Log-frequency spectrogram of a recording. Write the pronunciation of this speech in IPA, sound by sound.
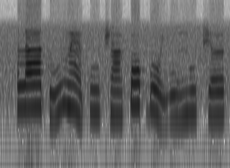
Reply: l aː˦ t u˨˦ v ɛ̃˦˨ p u˧ t͡ʃ ã˧ k͡p ɔ˦ ɓ o˦˨ j u˧ ɲ u˦ t͡ʃ ə˦

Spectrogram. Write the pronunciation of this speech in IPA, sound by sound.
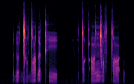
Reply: ɗ o ɡ͡ǀ ʌ dˤ i ɗ ʌ kʰ i | tˤ i qʼ ɔ ŋ͡ǀ o sˤ tˤ u ʔ

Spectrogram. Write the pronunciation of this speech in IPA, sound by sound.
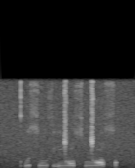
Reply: kʷʼ e s o̤ x ḛ ŋ͡ǀ u sˤ ŋ͡ǀ ɔ sˤ

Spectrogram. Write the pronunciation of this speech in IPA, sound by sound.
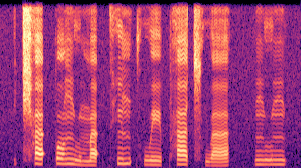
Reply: t͡ɕʰ a˦ ʔ p ɔ˦ ŋ u˨˩ m a˨ ʔ t̪ʰ ĩ˦ m t̪ʰ w e˧ pʰ a˦ t͡sʰ w a˨˦ | ŋ u˦ ŋ

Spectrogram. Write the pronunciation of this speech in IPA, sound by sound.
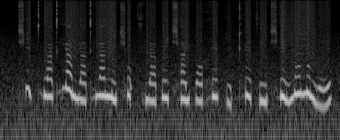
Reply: t͡ɕʰ i˦ ʔ t̪ʰ w a˧ kʰ j a˥˧ m j a˧ kʰ j a˦ n̪ ẽ˧ t͡ɕʰ o˦ ʔ t͡sʰ j a˧ p e˧ t͡ɕʰ a˧ j p ɔ˧ h e˦ k i˨ ʔ kʰ e˥˧ t͡s ĩ˧ t͡ɕʰ ẽ˥˧ m ɔ̃˦ n̪ ɔ̃˥˧ n̪ w e˨˦

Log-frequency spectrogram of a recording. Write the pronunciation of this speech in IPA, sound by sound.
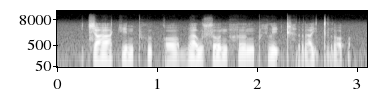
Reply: t͡ɕ aː˧ k i˧ n pʰ u˨˩ k̚ ʔ ɔː˩˦ b a˧ w s o˧ n h ɤː˦˥ ŋ pʰ l i˦˥ ʔ kʰ r a˧ j t r ɔ˦˥ ʔ

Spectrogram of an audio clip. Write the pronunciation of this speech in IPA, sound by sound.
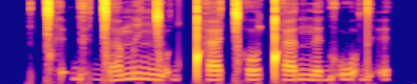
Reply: ǀʰ ḛ˨˦ ɡ ḛ˨˦ ɡ͡ǀ æ˨˦ m i˥˧ ŋ͡ǀ o̰˨˦ d ǃʰ æ˨˦ ǀʰ o˨˦ ǃʰ æ˨˦ d n e˨˦ ɡ ṵ˨˦ w o̰˥˧ d ḛ˥˧

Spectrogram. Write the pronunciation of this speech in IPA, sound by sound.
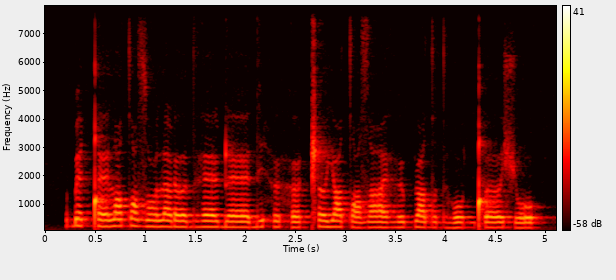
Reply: ɓ ɛ ǃ ɛ l a tˤ u zˤ u l a ɽ əː dʱ ɛː ɖ ɛː d i h ø h œ ǁ ə j y tˤ ə zˤ ɛː ɦ ø p y dˤ ə dʱ o ǃʼ əː ʃ o

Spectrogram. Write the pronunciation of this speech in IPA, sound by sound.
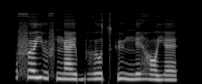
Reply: f œ˦ j ʉ˨ f ŋ æ˨ e̯ bʱ ɵ˦ o̯ t͡sʼ y˦˨ ŋ e˦ ɦ ɔ˨ j ɛ˨

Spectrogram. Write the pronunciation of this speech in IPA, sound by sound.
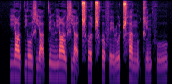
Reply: j ɑ˥˧ ʊ̯ t̪ j o˥˩ ʊ̯ ɕ j ä̰˨˩ t̪ y˥˧ n l j ɑ˥˩ ʊ̯ ɕ j ä̰˨˩ ʈ͡ʂʰ ɤ˧˥ ʈ͡ʂʰ ɤ˥˩ f e˩ ɪ̯ ɻ u˥ ʈ͡ʂʰ ä˥˩ n̪ ṵ˨˩ t͡ɕ y˧˥ n f u˧˥

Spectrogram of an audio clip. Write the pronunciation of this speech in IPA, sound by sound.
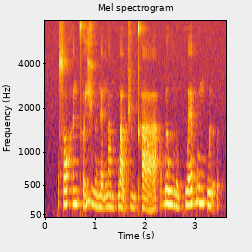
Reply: s ɔ˨˦ h ə˧ n t̪ʰ ə̰˧˥ j ɣ i̤˨˩ ə̯ n ɛ˧˩ ŋ a̤˨˩ m h w a˧˩ w t͡ɕ ṳ˨˩ ŋ t̪ʰ aː˧˩˨ | ɓ ə˧ w ŋ ə̤˨˩ w k w ɛ˨˦ ɓ u˧ m h w ɨ̰˧˨ ə̯ ʔ

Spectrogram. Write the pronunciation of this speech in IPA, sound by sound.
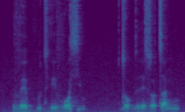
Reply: v ɛ bʱ u dʱ e v ɔ sʲ u | d ɔ ɡ r ɛ z ɔ t a ŋ u

